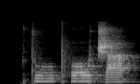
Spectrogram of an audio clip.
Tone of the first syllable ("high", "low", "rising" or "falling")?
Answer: low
